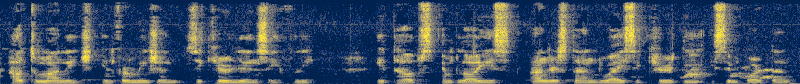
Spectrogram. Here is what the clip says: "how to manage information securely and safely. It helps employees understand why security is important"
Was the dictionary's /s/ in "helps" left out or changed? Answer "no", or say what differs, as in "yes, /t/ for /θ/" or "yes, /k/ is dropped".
no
